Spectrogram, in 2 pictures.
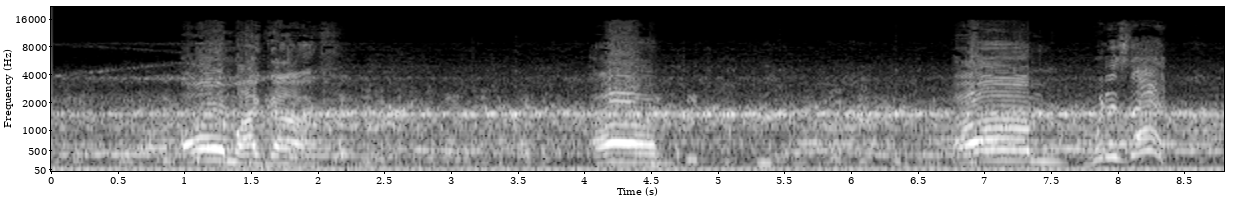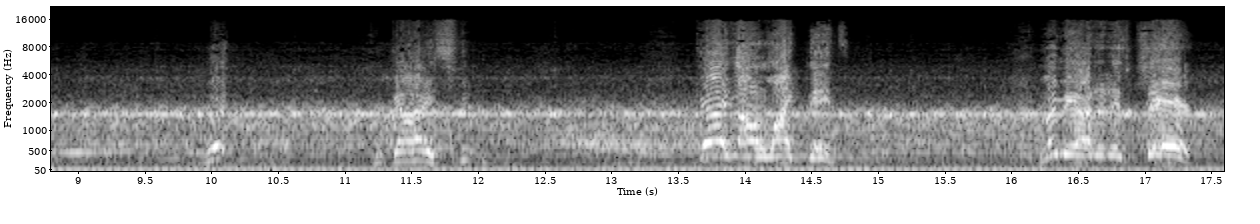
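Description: A young man yelps and shouts in fright through a microphone.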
